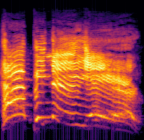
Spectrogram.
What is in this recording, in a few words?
Male Mech Emote HAPPY NEW YEAR LUNAR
